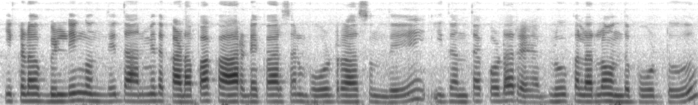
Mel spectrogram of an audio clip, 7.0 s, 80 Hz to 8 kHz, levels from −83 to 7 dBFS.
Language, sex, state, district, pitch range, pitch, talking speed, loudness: Telugu, female, Andhra Pradesh, Sri Satya Sai, 175-195 Hz, 185 Hz, 165 wpm, -19 LUFS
